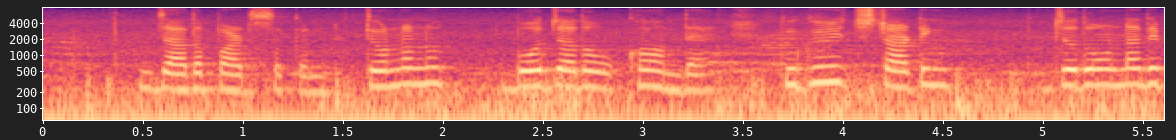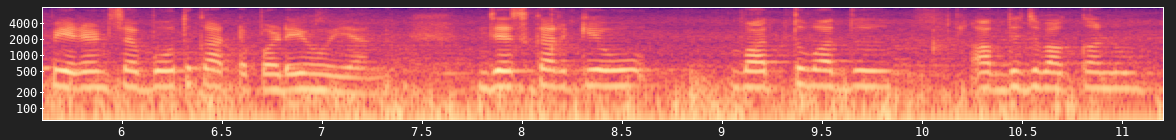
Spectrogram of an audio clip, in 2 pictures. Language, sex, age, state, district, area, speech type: Punjabi, female, 18-30, Punjab, Mansa, urban, spontaneous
